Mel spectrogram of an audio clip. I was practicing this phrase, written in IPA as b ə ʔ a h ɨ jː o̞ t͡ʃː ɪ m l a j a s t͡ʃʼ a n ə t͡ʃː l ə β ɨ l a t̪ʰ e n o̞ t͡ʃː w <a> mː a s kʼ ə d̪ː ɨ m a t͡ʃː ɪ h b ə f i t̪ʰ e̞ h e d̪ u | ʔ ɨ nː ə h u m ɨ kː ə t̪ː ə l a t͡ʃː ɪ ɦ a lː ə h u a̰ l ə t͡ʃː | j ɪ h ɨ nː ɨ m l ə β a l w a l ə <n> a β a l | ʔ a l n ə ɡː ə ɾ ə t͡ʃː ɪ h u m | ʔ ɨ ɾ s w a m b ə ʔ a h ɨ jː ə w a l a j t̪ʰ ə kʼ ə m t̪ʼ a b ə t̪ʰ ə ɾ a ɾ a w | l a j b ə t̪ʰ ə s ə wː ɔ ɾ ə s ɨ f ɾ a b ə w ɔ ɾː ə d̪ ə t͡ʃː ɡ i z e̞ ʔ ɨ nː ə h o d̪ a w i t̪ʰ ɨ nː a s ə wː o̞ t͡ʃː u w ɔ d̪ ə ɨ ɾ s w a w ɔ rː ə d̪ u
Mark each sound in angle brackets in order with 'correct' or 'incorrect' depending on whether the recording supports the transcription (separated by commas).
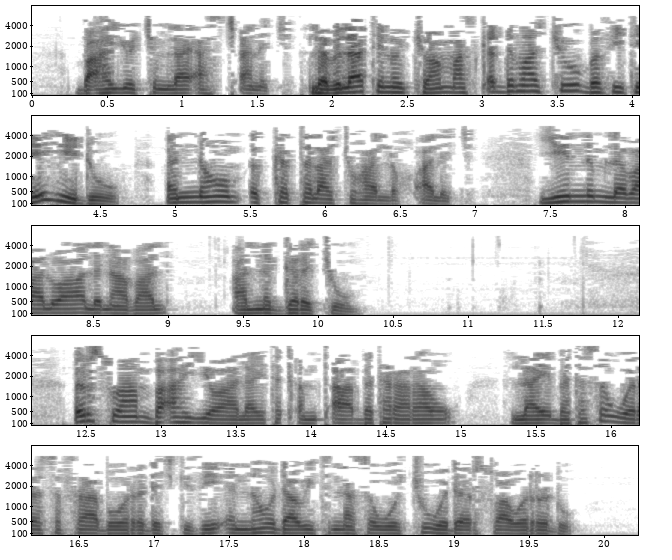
correct, correct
